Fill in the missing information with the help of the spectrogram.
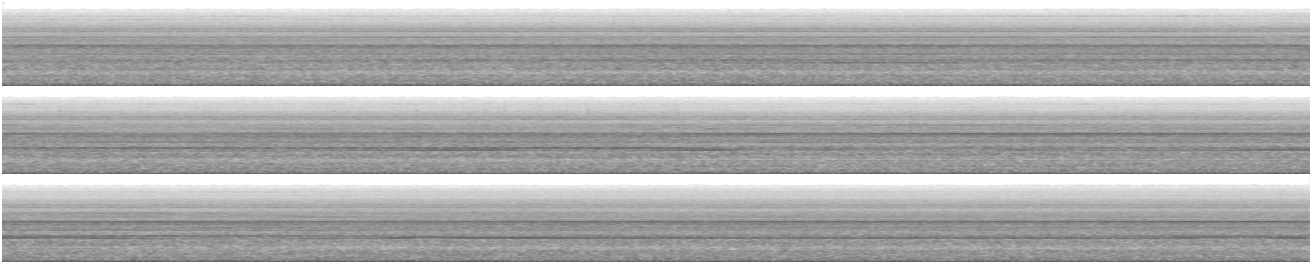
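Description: Helicopter in flight heard from inside the cabin: steady engine and rotor noise with a thin high whine that wavers slightly in pitch.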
